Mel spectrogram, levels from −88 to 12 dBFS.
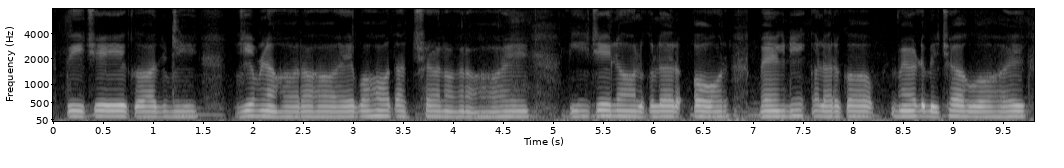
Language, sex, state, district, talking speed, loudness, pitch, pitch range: Hindi, male, Uttar Pradesh, Jyotiba Phule Nagar, 140 wpm, -25 LUFS, 140 Hz, 135-145 Hz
